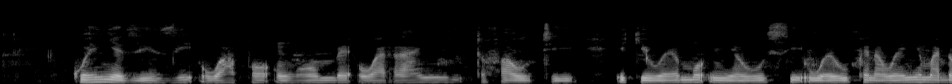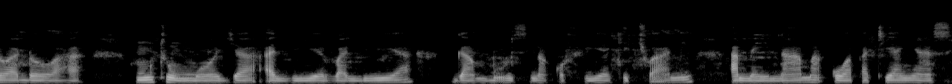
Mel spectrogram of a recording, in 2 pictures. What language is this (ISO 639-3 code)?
swa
